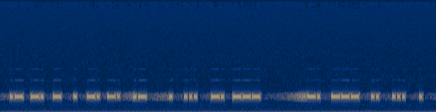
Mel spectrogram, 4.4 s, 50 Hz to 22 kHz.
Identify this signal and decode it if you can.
Morse code, heard as a keyed tone, about 53 wpm, spaced as for 42 wpm, 600 Hz. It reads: ANTENNA ES NO NOISE
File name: archived / CRSnet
